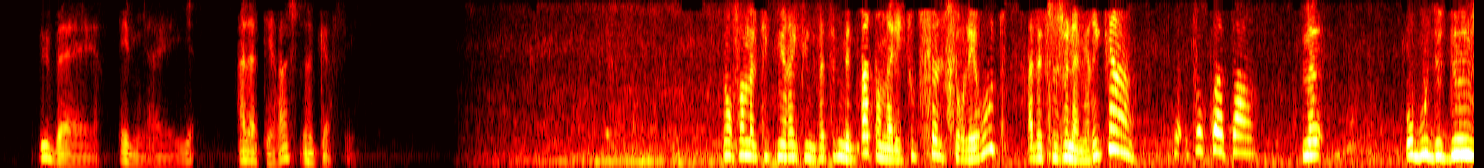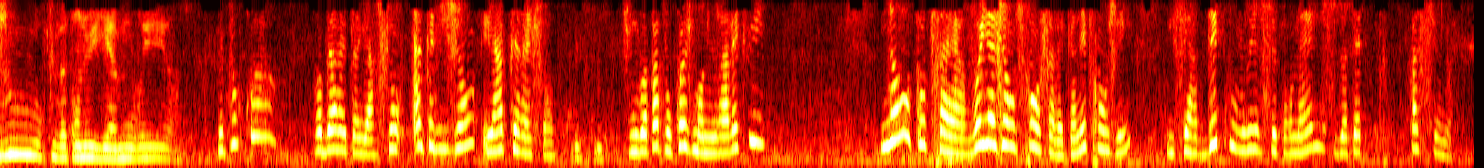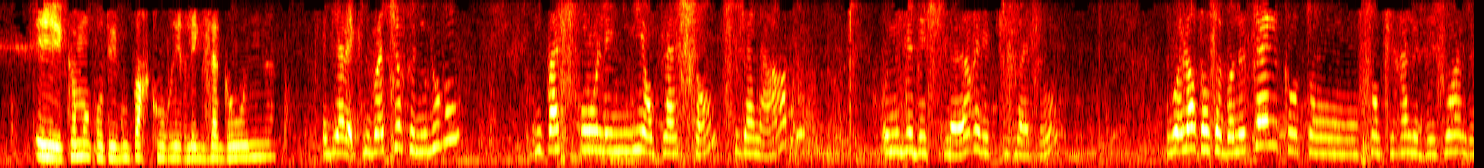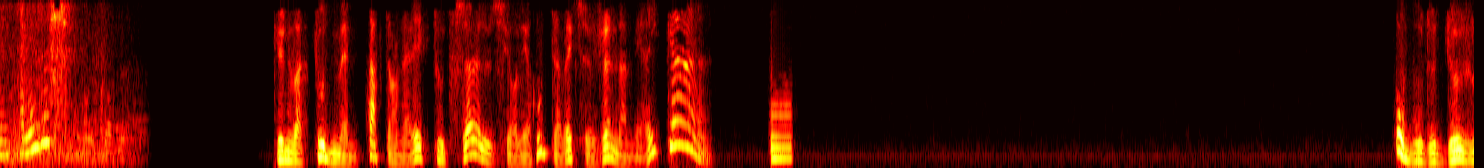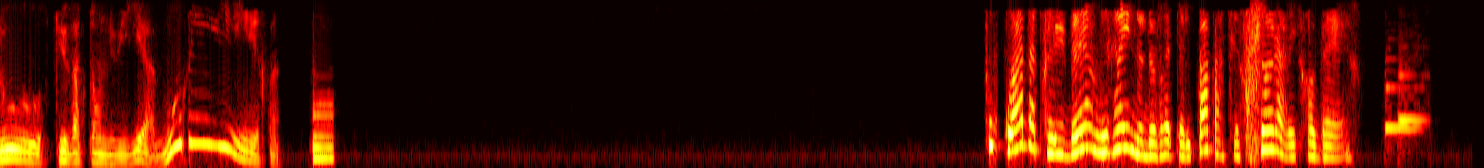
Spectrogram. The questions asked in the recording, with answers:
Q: Pourquoi, d'après Hubert, Mireille ne devrait-elle pas partir seule avec Robert ?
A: Parce qu'au bout de 2 jours, elle va s'ennuyer à mourir.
